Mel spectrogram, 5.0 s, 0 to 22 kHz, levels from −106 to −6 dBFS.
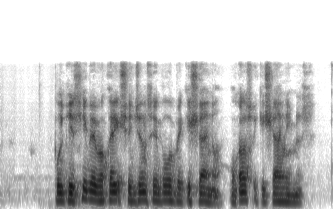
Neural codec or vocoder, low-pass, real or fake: codec, 16 kHz, 2 kbps, FreqCodec, larger model; 7.2 kHz; fake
